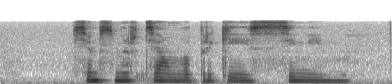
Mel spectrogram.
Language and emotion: Russian, neutral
